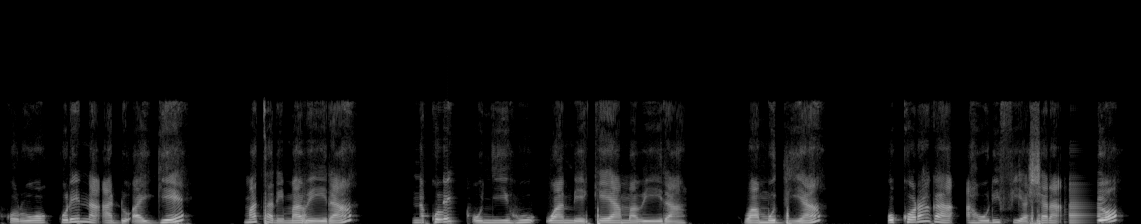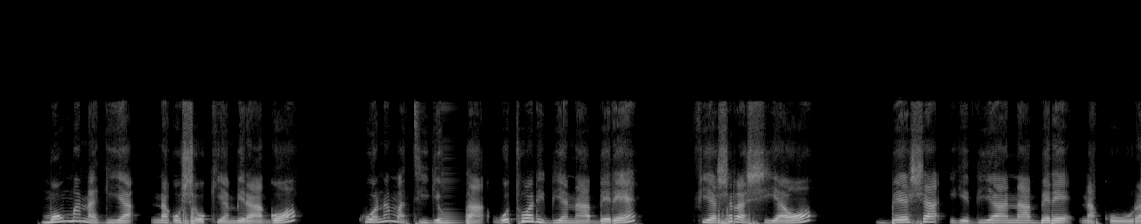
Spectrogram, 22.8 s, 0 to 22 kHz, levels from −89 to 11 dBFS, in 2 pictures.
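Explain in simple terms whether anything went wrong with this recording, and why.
Yes, a few things went wrong, all from the network carrying this speech call.

Between 4.01 and 4.68 s, right after "matarĩ mawĩra", there's repeated packet loss, which gives a robotic sound. Seven bits of audio went missing in quick succession, the longest about 0.16 s. Each time, the receiver patched the hole by stretching out the last sound it had, so about half of that stretch is filler. That's why it sounds choppy rather than just having gaps.

At 10.64 to 10.70 s there's a short concealed packet loss: about 40 ms of audio didn't arrive in time. The receiver carried the previous sound forward to cover it and then blended back in. You hear a quick smear or wobble, and a tiny bit of what was said is simply gone.

Straight after that, from 10.70 to 10.98 s, comes what sounds like a long network dropout, likely audio stopping arriving for about a quarter of a second. 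The gap was covered entirely by a fading continuation of the last sound, a drawn-out tail, with no real audio underneath. The same happens from 15.84 to 16.08 s, just before "gũtwarithia na mbere". Roughly 0.22 s is replaced by that stretched-out filler, and the speech picks up again afterwards without the part that was lost.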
